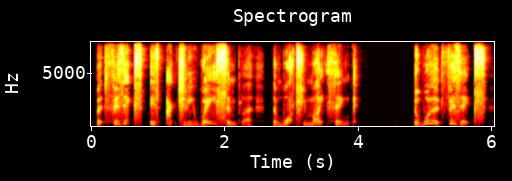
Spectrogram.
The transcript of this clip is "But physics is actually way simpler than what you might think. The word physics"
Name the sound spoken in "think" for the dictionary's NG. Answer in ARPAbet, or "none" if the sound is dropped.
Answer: NG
